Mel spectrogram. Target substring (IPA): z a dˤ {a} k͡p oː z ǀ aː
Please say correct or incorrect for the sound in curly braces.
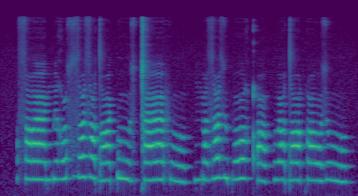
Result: incorrect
